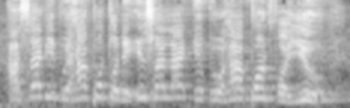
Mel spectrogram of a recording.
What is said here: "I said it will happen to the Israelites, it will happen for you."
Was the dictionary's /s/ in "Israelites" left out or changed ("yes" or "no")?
yes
